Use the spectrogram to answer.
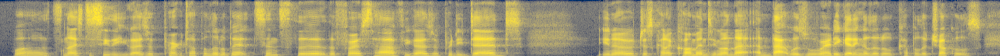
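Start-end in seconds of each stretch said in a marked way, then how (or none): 0.2-5.1 cool, calm, patronising, pitched-up ribbing. Retelling a comedy set, talking to the audience: imitating own calm condescending tone. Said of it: "in a very calm and slightly cunty, condescending tone".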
